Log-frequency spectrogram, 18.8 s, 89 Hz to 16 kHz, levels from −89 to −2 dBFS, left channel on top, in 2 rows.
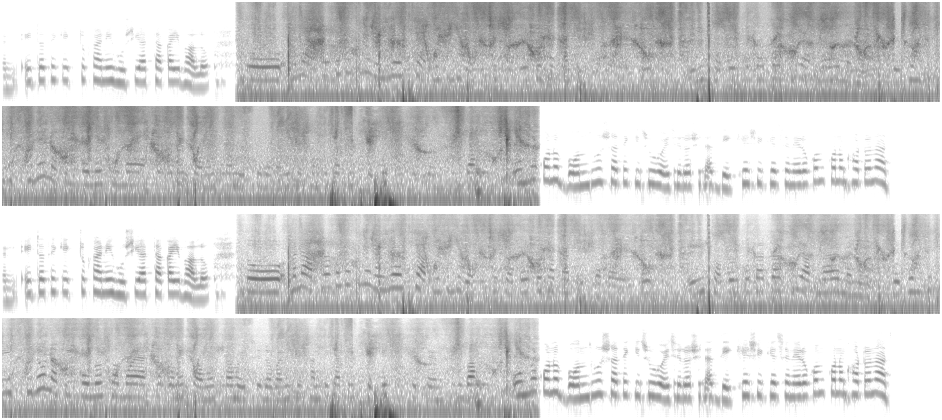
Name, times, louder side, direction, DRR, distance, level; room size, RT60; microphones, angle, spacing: voice 1, 0.0-18.3, right 4 dB, 45° right, 0.8 m, -55 dB
sound 1, 2.3-14.8, left 11 dB, 45° left, 0.8 m, -35 dB
open air
head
